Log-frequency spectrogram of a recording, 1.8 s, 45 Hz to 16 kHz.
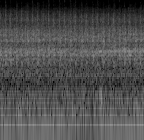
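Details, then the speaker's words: VAZ 2109 at about 192,000 km, warm at about 80°C after driving: a fast, light ticking over a quiet idle, noisier than a rebuilt engine, from worn valve tappet seats. "Там температура что-то 80. чуть-чуть шумноватый, но есть, конечно, вот когда двигатель после капиталки полностью с головой, ну, полностью нормальный двигатель, то он тише работает, чем этот."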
